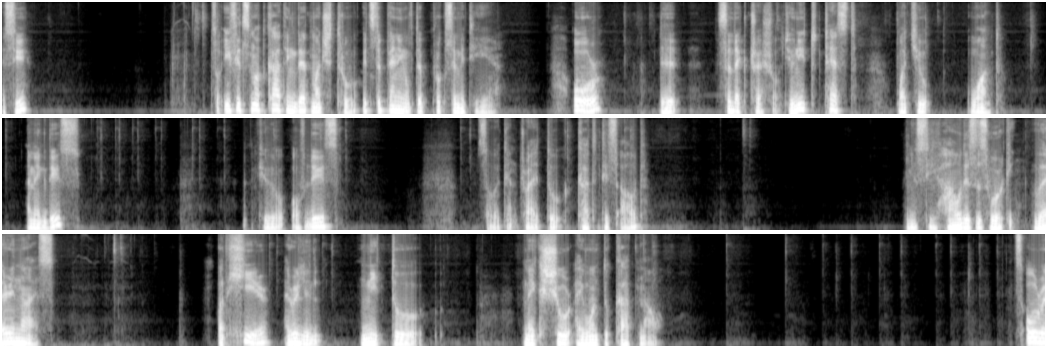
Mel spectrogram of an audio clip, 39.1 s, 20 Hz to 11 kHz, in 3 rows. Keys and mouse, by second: 2.4 space, 2.6 middle drag, 3.8 shift+middle drag, 5.2-7.8 shift+drag, 8.2-9.5 shift+drag, 10.5 click, 11.1 shift+click, 11.3 click, 12.2 click, 14.1 click, 14.3 click, 14.6 click, 14.9 click, 15.3 click, 15.6 click, 16.3 click, 16.8 click, 17.2 click, 18.7 click, 19.2 click, 20.7 click, 22.2 space, 27.4 space, 29.4-30.1 drag, 32.6 middle click, 33.9-35.8 drag, 36.2 click, 37.0 click, 37.7 click, 38.2 click, 39.0-39.1 drag.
